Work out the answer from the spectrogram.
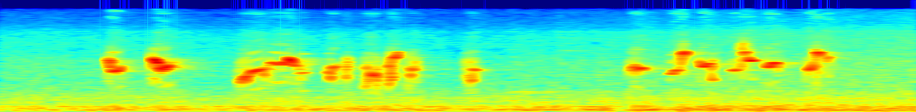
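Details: Rough ngeriwik chattering from a sooty-headed bulbul, meant for teaching caged long-tailed shrikes: scattered sharp, squeaky notes in short clusters, a brief pause near the middle, then a twisting run of chirps.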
